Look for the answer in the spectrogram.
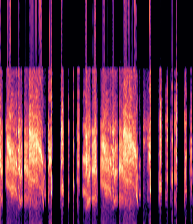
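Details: Swiftlet from the Kapuas River producing two long, harsh, falling buzzy chatters, each trailed by scattered sharp clicking notes.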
